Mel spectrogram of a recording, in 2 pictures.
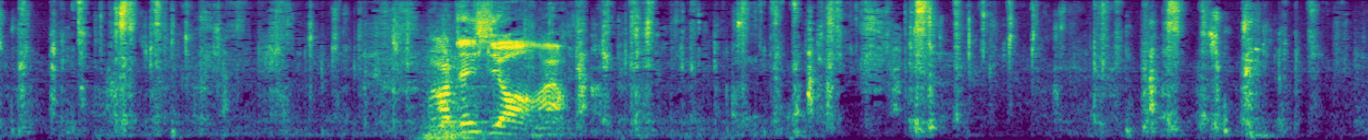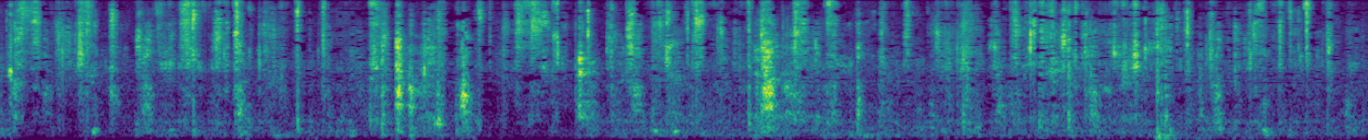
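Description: A young woman slurps noodles loudly up close.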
